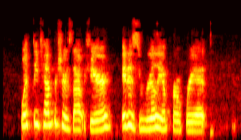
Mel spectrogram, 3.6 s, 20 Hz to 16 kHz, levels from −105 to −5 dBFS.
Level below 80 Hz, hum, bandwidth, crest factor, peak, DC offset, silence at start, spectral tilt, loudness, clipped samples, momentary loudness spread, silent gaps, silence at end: -72 dBFS; none; 9.6 kHz; 16 dB; -4 dBFS; under 0.1%; 0.3 s; -3.5 dB/octave; -21 LUFS; under 0.1%; 6 LU; none; 0.45 s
